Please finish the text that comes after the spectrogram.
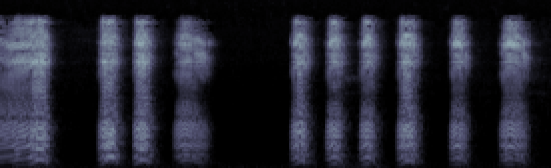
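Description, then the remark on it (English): A woman asleep snores out a melody, heard from the room next door through the bedroom wall, in short, pitched, nasal bursts: a group of four notes, a pause, then six more in steady rhythm, fairly loud with no talking. “Whatever my mother listens to before she goes to bed picks and pulls on her unconscious mind, and it's the very tune that she snores. Let's have a listen tonight.”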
